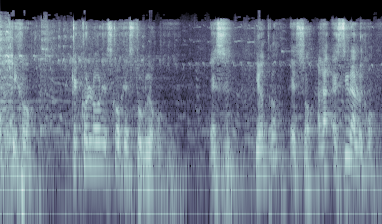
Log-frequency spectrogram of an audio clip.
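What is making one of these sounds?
A man speaks with animation through a microphone over loudspeakers.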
